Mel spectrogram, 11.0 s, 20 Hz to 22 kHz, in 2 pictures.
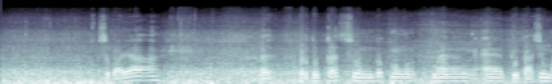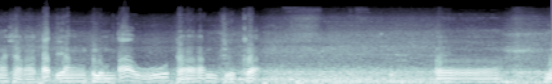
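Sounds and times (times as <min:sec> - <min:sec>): motorcycle engine hum: 0:00.0 - 0:11.0
wind and road noise: 0:00.0 - 0:11.0.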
